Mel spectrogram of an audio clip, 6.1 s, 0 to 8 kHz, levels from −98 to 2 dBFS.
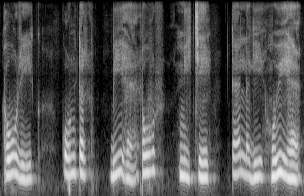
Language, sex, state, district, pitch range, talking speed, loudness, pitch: Hindi, female, Uttar Pradesh, Saharanpur, 185-235 Hz, 110 wpm, -15 LUFS, 210 Hz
